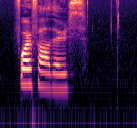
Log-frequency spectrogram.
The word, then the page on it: forefathers: American English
